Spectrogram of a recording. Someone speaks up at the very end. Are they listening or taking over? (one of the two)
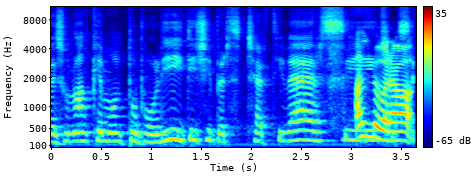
listening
